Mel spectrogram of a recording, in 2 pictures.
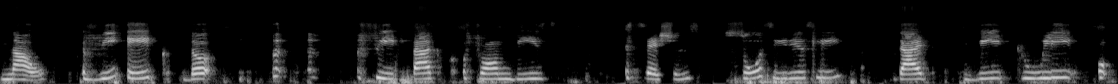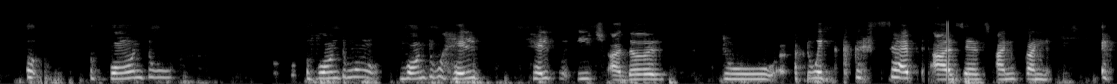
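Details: Adult Indian woman who stutters, presenting on women and stuttering at a stuttering conference, with audible word repetitions; stuttering.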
